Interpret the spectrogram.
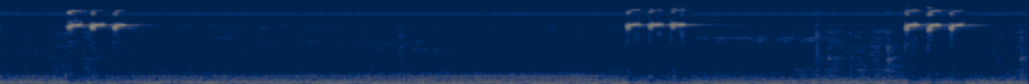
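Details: Blue-crowned hanging parrot calling in the sharp 'nembak' style used to make another bird answer: three clipped, very high, squeaky notes, repeated about every two to three seconds in neat triplets.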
